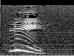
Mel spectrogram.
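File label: "lü", Mandarin pinyin, fourth tone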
